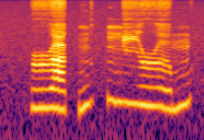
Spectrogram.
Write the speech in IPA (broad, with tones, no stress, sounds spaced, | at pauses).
ɹ a˨˩ k̚ ŋ ə˦˥ k̚ ɲ i˧ ɹ ə˨˩˦ m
